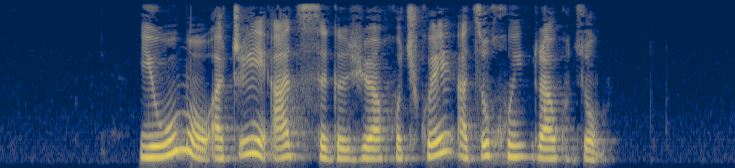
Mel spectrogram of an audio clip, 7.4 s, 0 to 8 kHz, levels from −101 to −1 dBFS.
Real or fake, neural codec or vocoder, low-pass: real; none; 7.2 kHz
